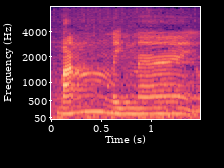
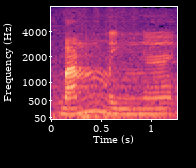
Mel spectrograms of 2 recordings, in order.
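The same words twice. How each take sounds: The two takes are said the same way.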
